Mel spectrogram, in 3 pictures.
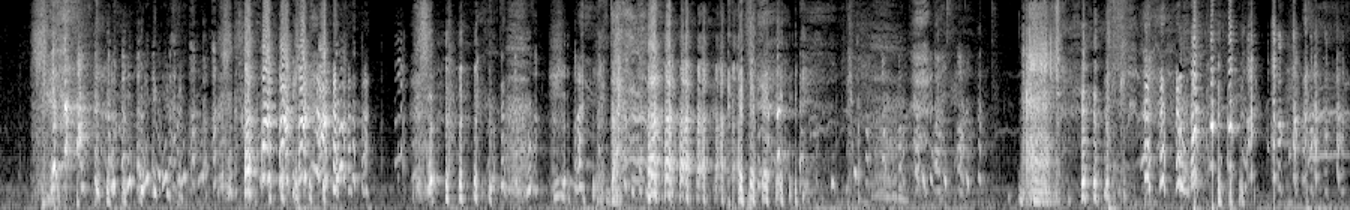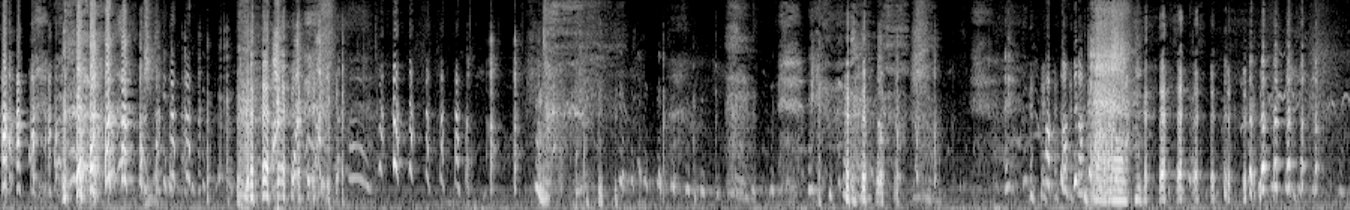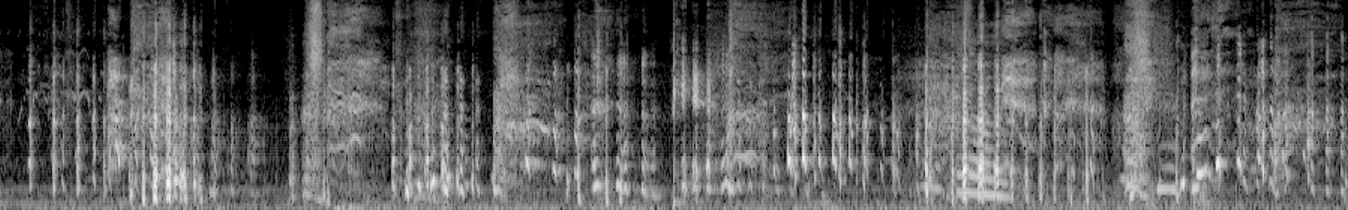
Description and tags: crowd laugh
A group of people laughing together.
crowd, female, foley, laughing, laughter, male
